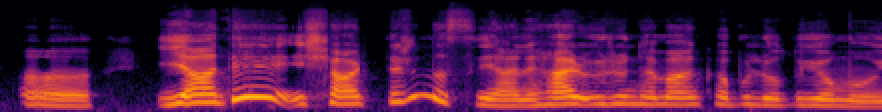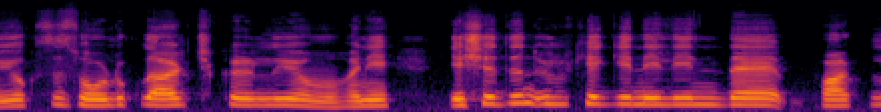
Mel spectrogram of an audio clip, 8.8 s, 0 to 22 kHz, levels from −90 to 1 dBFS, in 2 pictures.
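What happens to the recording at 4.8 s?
Nothing goes wrong at 4.8 s: the speech runs through that moment intact, with no dropout, click, distortion or other fault.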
